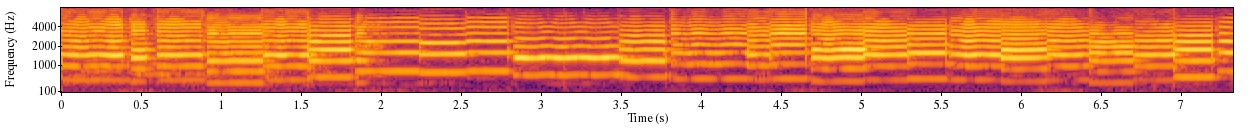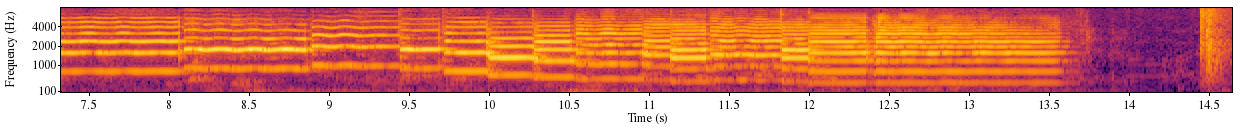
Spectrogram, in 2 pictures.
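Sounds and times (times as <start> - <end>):
oboe playing a jingle live: 0.0 - 13.6.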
